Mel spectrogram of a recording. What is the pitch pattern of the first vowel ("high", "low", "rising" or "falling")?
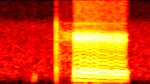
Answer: falling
